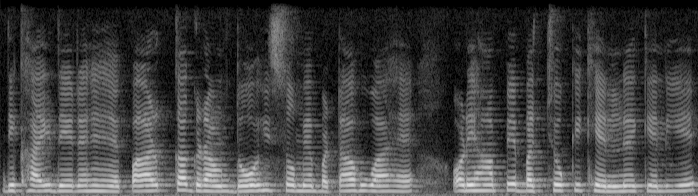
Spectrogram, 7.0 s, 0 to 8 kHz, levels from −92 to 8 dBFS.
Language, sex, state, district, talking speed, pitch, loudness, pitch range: Hindi, female, Haryana, Rohtak, 180 wpm, 225 Hz, -15 LUFS, 215-235 Hz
